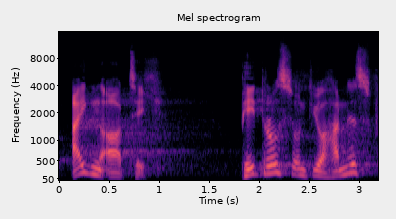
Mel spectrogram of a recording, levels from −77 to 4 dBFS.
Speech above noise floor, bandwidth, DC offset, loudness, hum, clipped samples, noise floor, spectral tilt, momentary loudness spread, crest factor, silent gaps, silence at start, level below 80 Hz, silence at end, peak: 36 dB; 13.5 kHz; under 0.1%; -28 LUFS; none; under 0.1%; -65 dBFS; -3.5 dB/octave; 10 LU; 26 dB; none; 0.15 s; -70 dBFS; 0 s; -2 dBFS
